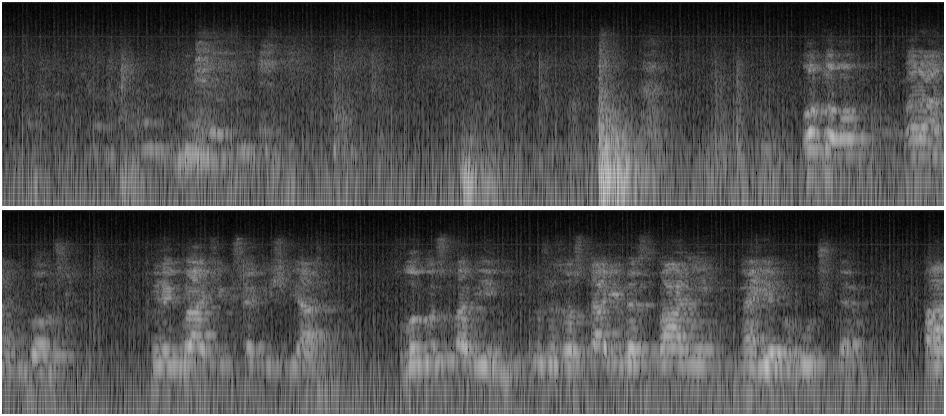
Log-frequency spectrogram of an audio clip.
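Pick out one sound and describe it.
An elderly man speaks slowly and solemnly, with a light echo.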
